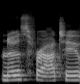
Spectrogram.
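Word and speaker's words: NOS4A2: So we watched Nosferatu, which I did not realize that's how you said it until I read it for real. Yeah. I was like, letters and numbers. It's spelled like a license plate.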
